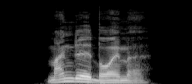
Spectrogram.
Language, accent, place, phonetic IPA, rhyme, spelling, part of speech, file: German, Germany, Berlin, [ˈmandl̩ˌbɔɪ̯mə], -andl̩bɔɪ̯mə, Mandelbäume, noun, De-Mandelbäume.ogg
- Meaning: nominative/accusative/genitive plural of Mandelbaum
